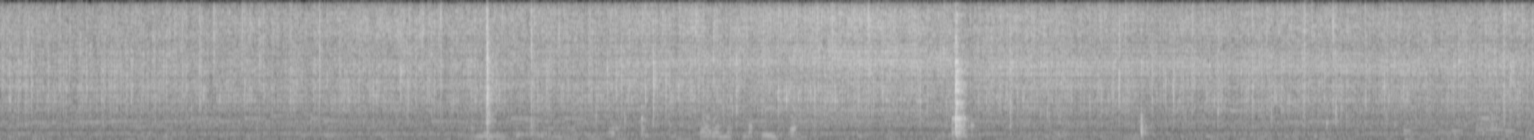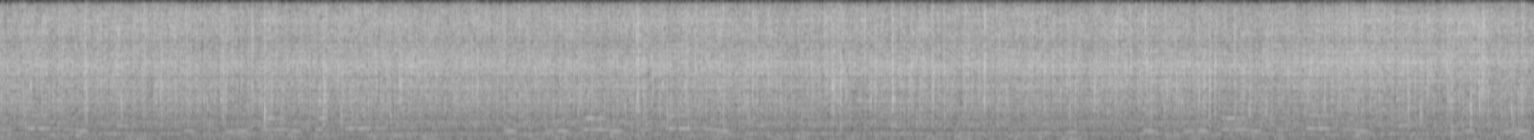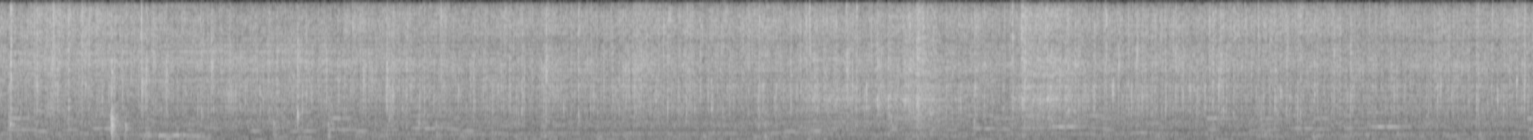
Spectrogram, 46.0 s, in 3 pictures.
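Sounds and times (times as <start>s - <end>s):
food sizzling in a pan: 0.0s - 46.0s
pan clacking on stove grate: 4.7s - 6.7s, 9.4s - 10.0s, 39.1s - 41.6s.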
